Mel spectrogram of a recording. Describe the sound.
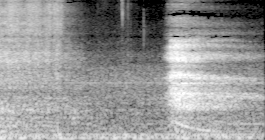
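A deep breath taken during a guided relaxation exercise: one soft, airy breath swells up after a quiet stretch and then fades slowly, with no talk.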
